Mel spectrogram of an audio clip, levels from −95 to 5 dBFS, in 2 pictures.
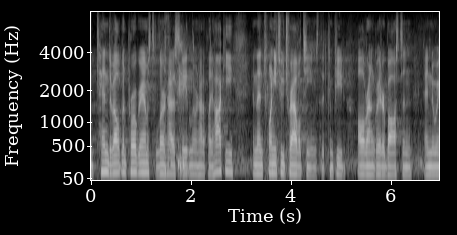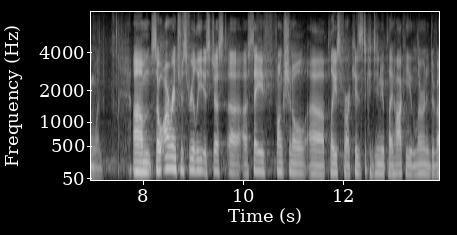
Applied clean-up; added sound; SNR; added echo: none; none; none; none.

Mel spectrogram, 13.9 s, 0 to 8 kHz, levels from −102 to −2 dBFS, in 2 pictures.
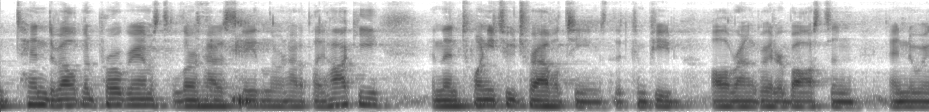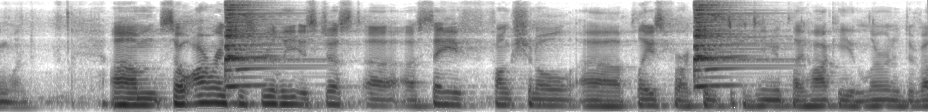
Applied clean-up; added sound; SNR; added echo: none; Gong; -4 dB; reverberation time 0.4 s.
